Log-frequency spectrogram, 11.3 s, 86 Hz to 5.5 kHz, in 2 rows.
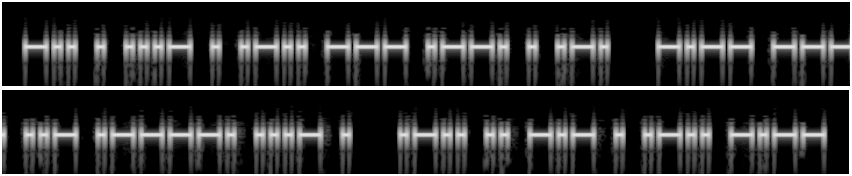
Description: Morse code, heard as a keyed tone, about 25 wpm, 600 Hz. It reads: DEVELOPER YOU'VE LIKELY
